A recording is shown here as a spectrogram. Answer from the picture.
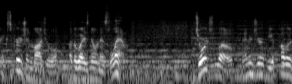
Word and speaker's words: LM: called the lunar module the abbreviation would change from LEM to simply LM but pronunciation did not change as some felt was still far easier to refer to the craft as lamb the second decision came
